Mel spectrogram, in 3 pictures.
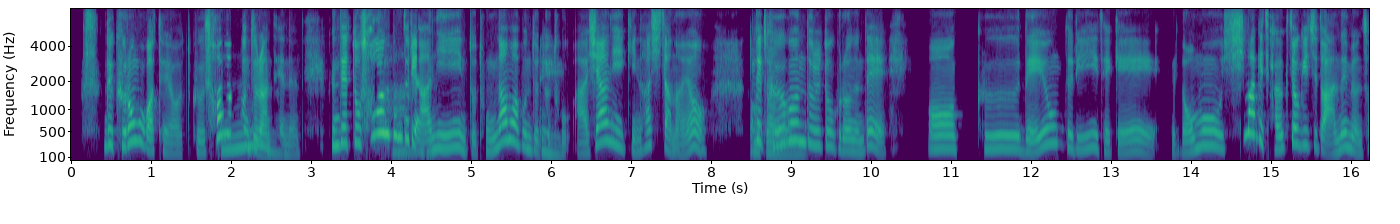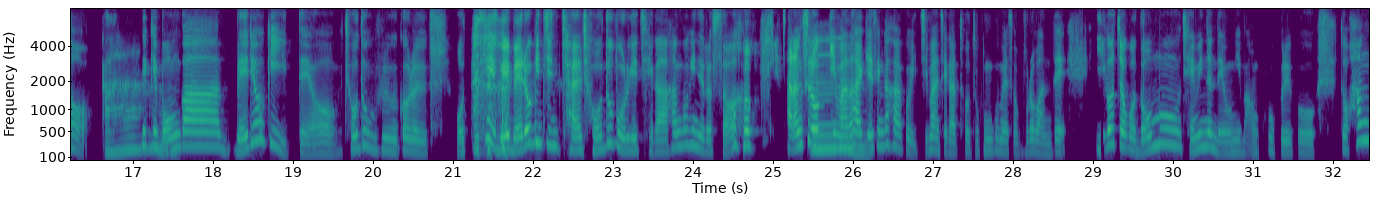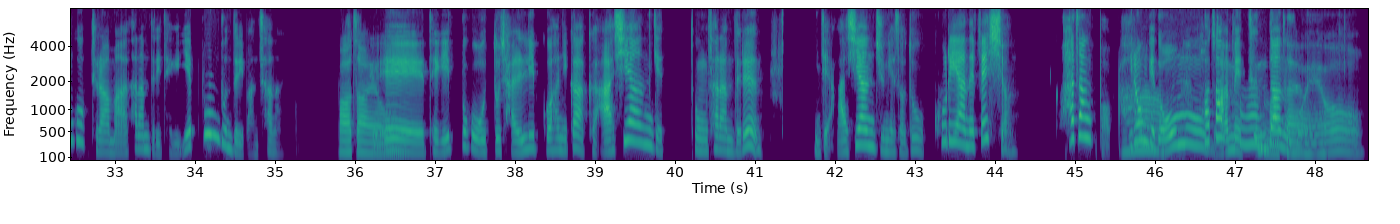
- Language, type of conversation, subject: Korean, podcast, K-콘텐츠가 전 세계에서 인기를 끄는 매력은 무엇이라고 생각하시나요?
- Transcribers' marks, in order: tapping; other background noise; laugh; laugh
